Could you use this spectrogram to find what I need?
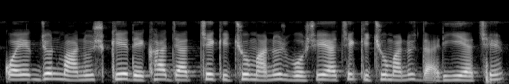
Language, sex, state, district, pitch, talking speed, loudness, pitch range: Bengali, female, West Bengal, Alipurduar, 225 Hz, 140 wpm, -14 LUFS, 205-235 Hz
